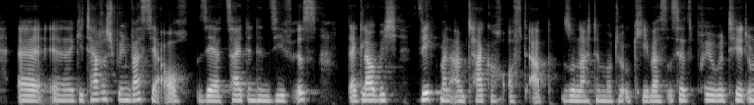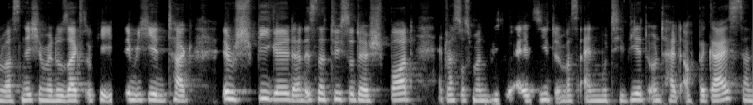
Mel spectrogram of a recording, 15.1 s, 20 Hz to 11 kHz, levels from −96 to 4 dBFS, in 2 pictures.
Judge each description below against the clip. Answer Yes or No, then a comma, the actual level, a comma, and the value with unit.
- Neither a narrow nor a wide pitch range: No, narrow, 2.3 semitones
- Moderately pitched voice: Yes, medium, 170 Hz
